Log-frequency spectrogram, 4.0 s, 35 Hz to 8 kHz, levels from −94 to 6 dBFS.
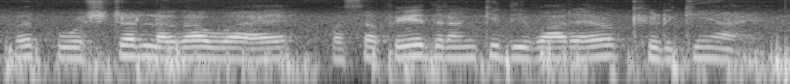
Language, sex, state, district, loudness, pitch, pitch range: Hindi, male, Bihar, Madhepura, -17 LUFS, 190 Hz, 180-200 Hz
